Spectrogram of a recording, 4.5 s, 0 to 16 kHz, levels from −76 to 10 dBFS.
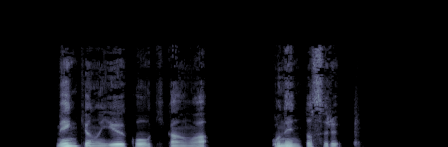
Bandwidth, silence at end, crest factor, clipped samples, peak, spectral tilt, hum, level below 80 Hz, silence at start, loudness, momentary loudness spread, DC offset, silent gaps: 11.5 kHz; 1.1 s; 22 dB; under 0.1%; -2 dBFS; -6 dB/octave; none; -50 dBFS; 0.55 s; -23 LUFS; 12 LU; under 0.1%; 2.22-2.69 s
